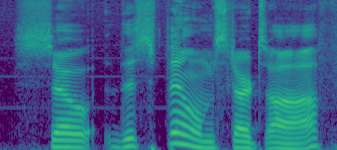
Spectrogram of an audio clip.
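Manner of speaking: slow, drawn-out story opener; dramatic slow lead-in. Acted. Host starting the plot recap, slow and drawn out. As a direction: stretch it out like a trailer. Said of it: "Hey, [name], can you give me a".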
